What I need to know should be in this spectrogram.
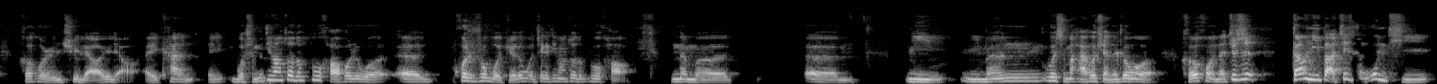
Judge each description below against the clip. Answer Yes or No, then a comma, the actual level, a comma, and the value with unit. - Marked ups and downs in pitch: Yes, wide, 6.6 semitones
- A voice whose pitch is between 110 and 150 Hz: Yes, low, 135 Hz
